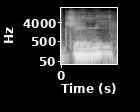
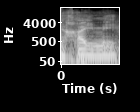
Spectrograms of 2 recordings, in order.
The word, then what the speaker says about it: Jaime: D'ailleurs, ça ne se prononce pas Jamie, mais Jaime.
